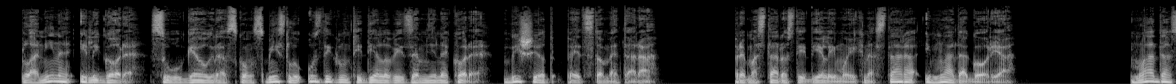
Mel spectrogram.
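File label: Croatian male Docu; voice over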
